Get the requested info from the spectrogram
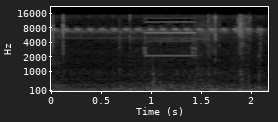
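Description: An ESR meter, the Capacitor Wizard, gives one short beep about a second in, lasting about half a second. This is the chime that signals a capacitor with good ESR. A few faint clicks fall around it.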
